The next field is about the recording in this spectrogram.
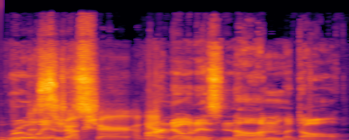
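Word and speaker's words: Nan Madol: word is m-a-d-o-l non-medal i watch a youtube video and a local pronounce it non-adult i'm i'm butchering it with an american accent but you know honestly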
